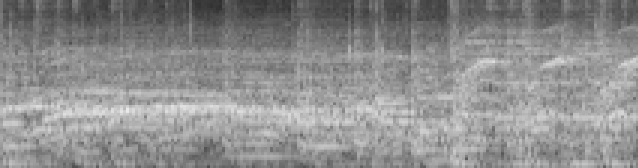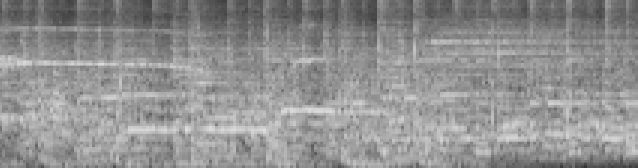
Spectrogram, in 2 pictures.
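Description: Bollywood dance-remix music played loud, with the watching crowd cheering and whooping over it; the high shouts stand out around the middle.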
